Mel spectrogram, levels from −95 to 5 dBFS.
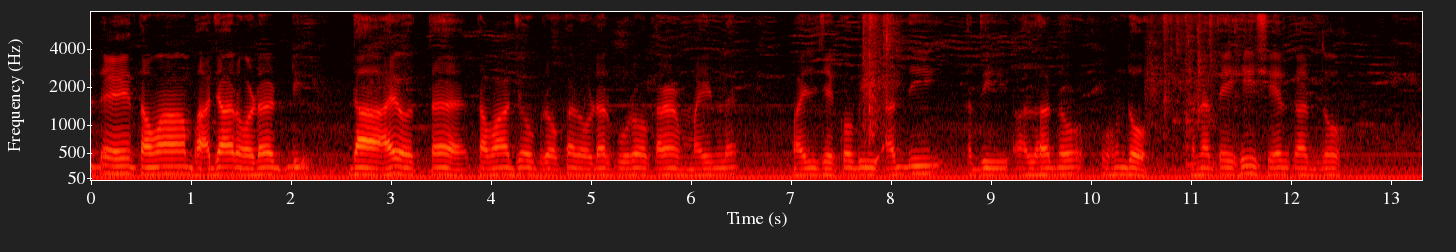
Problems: constant background noise, low volume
